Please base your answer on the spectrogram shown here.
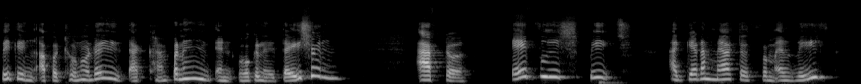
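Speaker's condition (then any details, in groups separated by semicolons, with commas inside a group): Profoundly deaf, congenital; born profoundly deaf, hearing aid wearer, learned to speak orally, does not know sign language; accent from deafness, not British, described as accent from nowhere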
